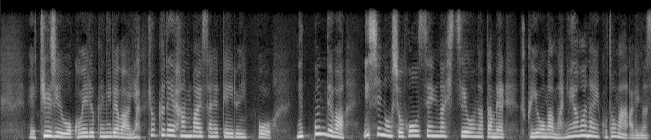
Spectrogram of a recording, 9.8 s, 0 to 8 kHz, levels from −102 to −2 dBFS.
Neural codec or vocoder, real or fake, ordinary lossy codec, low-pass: codec, 16 kHz, 1 kbps, FreqCodec, larger model; fake; none; 7.2 kHz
